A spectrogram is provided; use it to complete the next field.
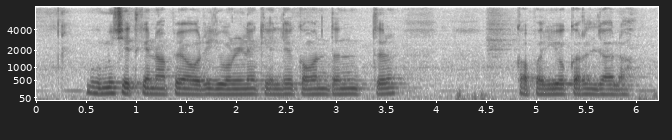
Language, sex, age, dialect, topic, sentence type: Bhojpuri, female, 31-35, Northern, agriculture, question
